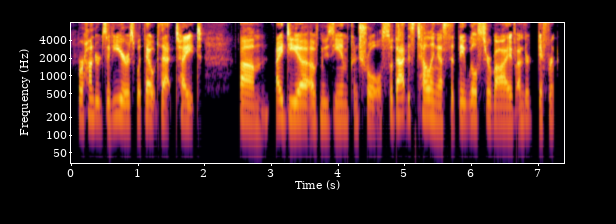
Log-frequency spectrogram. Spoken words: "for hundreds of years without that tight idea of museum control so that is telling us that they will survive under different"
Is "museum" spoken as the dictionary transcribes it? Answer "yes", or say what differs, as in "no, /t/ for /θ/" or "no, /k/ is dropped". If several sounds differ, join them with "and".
yes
